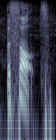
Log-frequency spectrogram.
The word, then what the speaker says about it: basalt: in last episode but this is actually pronounced basalt where should I put this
